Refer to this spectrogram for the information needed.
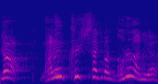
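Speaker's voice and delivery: very high-pitched anger. Retelling answering someone who claimed to share his faith: imitating own angry retort. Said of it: "너무 화가 나서 그랬어요".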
